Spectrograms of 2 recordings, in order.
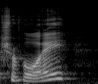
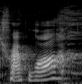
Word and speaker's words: travois: So, Ahako sends Harlow off to make a travois, and Mason Lloyd cannot pronounce the word travois, and he pronounces it trepois.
